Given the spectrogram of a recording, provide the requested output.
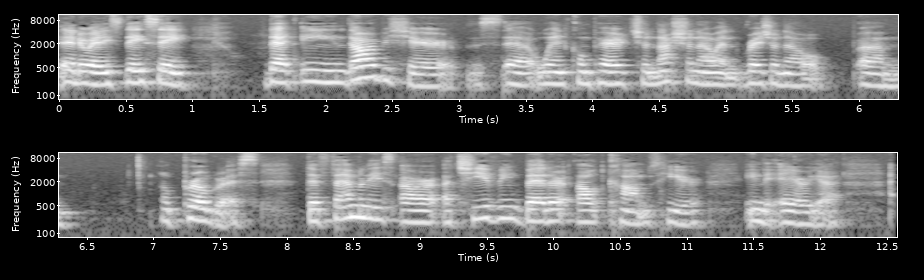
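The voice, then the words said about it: Speaks English with an accent. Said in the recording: “sorry my accent”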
